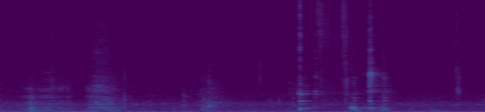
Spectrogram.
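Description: Close-up eating sounds: wet chewing of chewy rice cakes in cream sauce, with a few sharp clicks of cutlery against a dish about three seconds in.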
